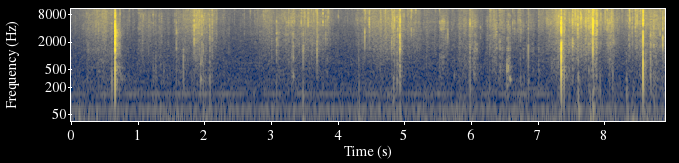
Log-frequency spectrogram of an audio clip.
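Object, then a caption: Stand-up paper tea pouch. Fingers handle, squeeze and tilt a filled white-and-purple stand-up paper tea pouch, making soft, quiet crinkling and rustling over a steady low hum. A few sharper, brighter crackles stand out from the gentle crinkle throughout.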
